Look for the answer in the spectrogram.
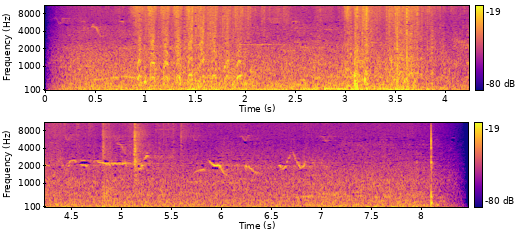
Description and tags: Bird Wings
Pigeon Wings next to mic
